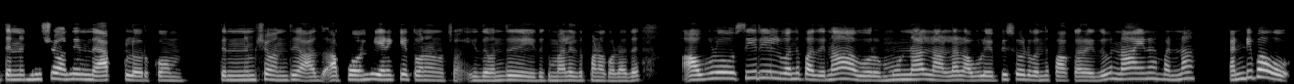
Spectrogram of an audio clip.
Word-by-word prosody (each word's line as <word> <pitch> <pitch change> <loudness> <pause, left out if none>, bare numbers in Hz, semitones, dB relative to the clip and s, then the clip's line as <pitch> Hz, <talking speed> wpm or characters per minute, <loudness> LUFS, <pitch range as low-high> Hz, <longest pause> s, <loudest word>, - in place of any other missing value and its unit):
இத்தன 220 0 +1
நிமிஷம் 245 +2 +3
வந்து 240 +1 +1
இந்த 225 -2 +2
ஆப்க்குள்ள 210 0 -1
இருக்கும். 185 0 -5 0.4
இத்தன 205 -1 -2
நிம்ஷம் 215 +2 0
வந்து 200 +2 -2
அது 180 +1 -4
அப்ப 200 +2 -13
வந்து 230 +3 -1
எனக்கே 220 +2 +1
தோண 200 -1 0
ஆரம்பிச்ரும், 180 -2 -11
இது 185 0 -2
வந்து 200 +3 -1 0.2
இதுக்கு 185 +1 -8
மேல 190 +1 -1
இது 190 - -6
பண்ணக்கூடாது 175 -1 -2 0.6
அவ்ளோ 265 +6 +3 0.2
சீரியல் 300 -1 -3
வந்து 255 +1 0
பாத்தீங்கன்னா, 220 +2 +1 0.3
ஒரு 190 - -1
3 225 +1 -1
நாள் 235 0 +1
4 195 -2 -2
நாள் 205 -2 0
அவ்வளவு 195 +1 -2
எபிசோட் 230 +1 -1
வந்து 200 +1 -7
பாக்குற 185 -1 -2
இது, 205 +5 -2 0.2
நான் 260 +1 +3
என்ன 270 +1 -4
பண்ணேன்னா, 230 +5 -2 0.4
கண்டிப்பா 305 +10 +4
ஒ - - +4
215 Hz, 185 wpm, -23 LUFS, 190-235 Hz, 0.6 s, கண்டிப்பா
